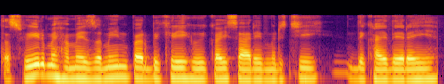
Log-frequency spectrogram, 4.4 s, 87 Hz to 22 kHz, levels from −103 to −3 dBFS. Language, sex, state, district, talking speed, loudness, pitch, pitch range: Hindi, male, Jharkhand, Ranchi, 190 wpm, -13 LUFS, 125 Hz, 120-130 Hz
